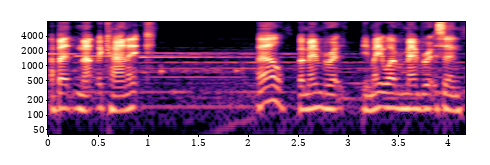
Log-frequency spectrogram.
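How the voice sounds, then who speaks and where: A man's voice: mid-range voice, flat delivery, fast talker, music in the background. A man chatting casually and informally as he streams a game and talks to his viewers. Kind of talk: casual live stream commentary.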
